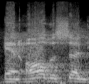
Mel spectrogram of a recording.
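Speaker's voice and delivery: usual speaking voice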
